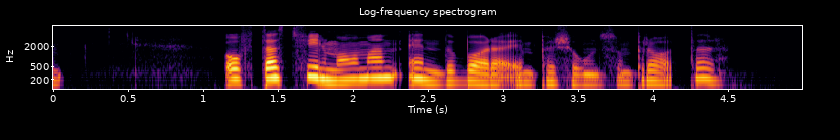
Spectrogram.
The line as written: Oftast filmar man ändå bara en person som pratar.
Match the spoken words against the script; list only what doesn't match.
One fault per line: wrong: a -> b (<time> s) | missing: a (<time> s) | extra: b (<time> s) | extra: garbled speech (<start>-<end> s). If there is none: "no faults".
no faults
